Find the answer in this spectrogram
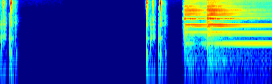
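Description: A few light clicks, then one bright, bell-like metallic ring that fades away over about a second and a half.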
